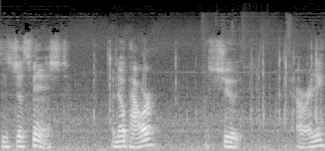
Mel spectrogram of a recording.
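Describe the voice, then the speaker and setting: Quiet and at a fairly slow pace, a man speaks at a medium pitch with fairly even intonation. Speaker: gaming video creator. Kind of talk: gameplay commentary. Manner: halting, repeats words.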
